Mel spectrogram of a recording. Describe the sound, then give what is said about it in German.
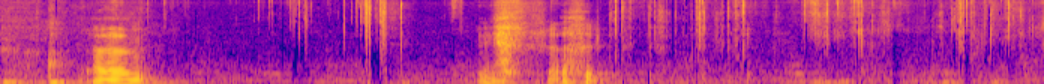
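A candy wrapper being slowly unwrapped, giving irregular bursts of faint crinkling and crackling spread over several seconds, with a brief voice near the start. “wenn man langsamer einen Bonbon auspackt, dann wird es nicht leiser, sondern einfach ist es länger laut”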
